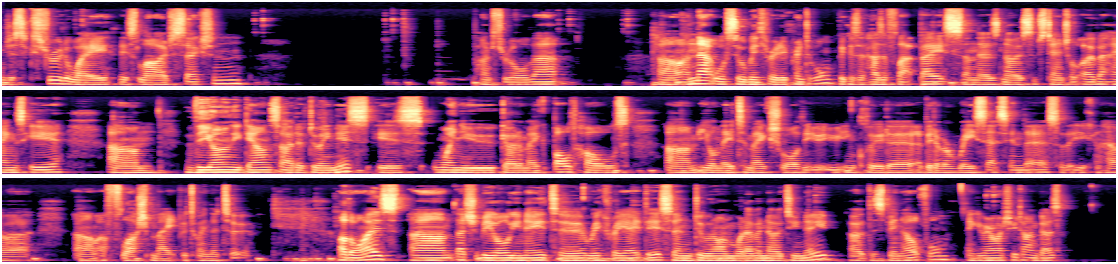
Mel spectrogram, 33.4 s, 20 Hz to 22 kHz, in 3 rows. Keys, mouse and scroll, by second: 0.7 click, 1.7 click, 2.5 click, 3.8 click, 4.3-4.6 middle drag, 4.8 scroll up 1, 5.5 click, 6.1 click, 6.5 shift+middle click, 6.8-7.5 middle drag, 8.6 click, 9.2 shift+middle click, 9.5-13.0 middle drag, 13.8 click, 16.4 middle click, 17.4 scroll down 1, 17.9 shift+middle click, 18.3-19.5 middle drag, 20.3 scroll down 2, 21.3-22.5 middle drag, 23.0-23.3 scroll up 1, 23.5-24.8 middle drag, 25.0 scroll up 1, 25.3 shift+middle click, 25.6-27.0 middle drag, 27.6 shift+middle click, 28.3 shift+middle click, 28.6-29.4 middle drag, 29.6-30.0 scroll up 1, 30.3 click, 32.1 click.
